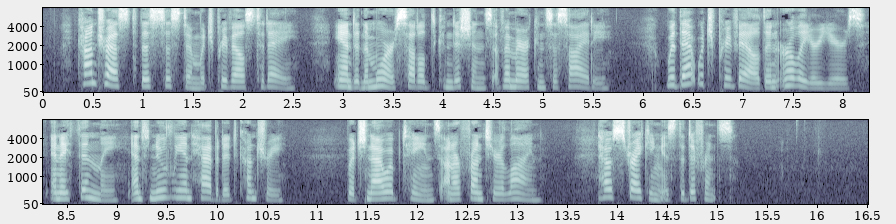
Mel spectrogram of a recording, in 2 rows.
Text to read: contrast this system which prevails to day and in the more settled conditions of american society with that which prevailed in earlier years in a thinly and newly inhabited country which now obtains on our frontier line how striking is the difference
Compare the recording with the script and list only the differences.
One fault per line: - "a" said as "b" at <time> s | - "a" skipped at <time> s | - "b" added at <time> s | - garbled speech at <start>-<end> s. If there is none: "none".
none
